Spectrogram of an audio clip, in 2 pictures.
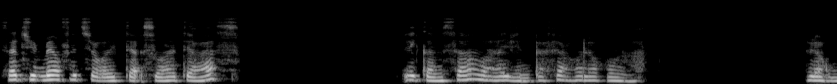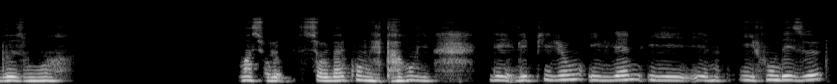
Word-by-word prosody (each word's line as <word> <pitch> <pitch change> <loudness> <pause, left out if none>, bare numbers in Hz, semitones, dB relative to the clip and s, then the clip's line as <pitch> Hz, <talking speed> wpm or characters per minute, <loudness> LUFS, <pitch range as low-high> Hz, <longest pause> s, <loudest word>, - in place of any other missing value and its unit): ça 215 0 +3
tu 215 0 +2
le 195 - -7
mets 210 +2 +6
en 215 - +4
fait 215 0 -4
sur 190 -8 -3
les 170 0 -1
ter - - -3
sur 170 -2 -3
la 180 +1 0
terrasse 195 +6 -3 1.6
et 205 -1 -1
comme 170 -4 0
ça, 205 +6 -1
voila 190 -3 -1
ils 190 - 0
viennent 165 -3 -5
pas 180 +1 -8
faire 180 +1 -6
leurs, 185 -2 -6
heu 170 -1 -3 1.8
leurs 180 -3 0
besoins. 170 0 +2 1.7
Moi 185 0 +3
sur 175 -2 -5
le 165 -2 +2 0.2
sur 190 -4 -1
le 170 - +6
balcon, 180 +4 +2
de - - +3
mes 165 -2 +3
parents 170 +5 +2
ils 170 -2 -2 0.6
les 190 -1 +1
les 185 +2 +2
pigeons, 210 +4 0
ils 190 -2 0
viennent, 210 +2 +3
ils 185 -4 +1
ils 190 - 0
m 175 -1 -3
ils 195 -3 -2
font 205 +4 +2
des 195 -2 +4
œufs, 215 +3 +4
185 Hz, 165 wpm, -20 LUFS, 170-205 Hz, 1.8 s, mets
